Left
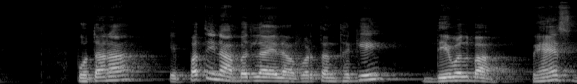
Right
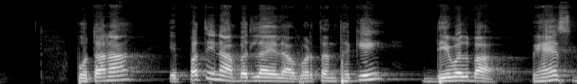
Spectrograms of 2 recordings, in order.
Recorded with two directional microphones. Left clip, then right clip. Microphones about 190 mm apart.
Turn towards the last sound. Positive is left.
turn(degrees=-40)  # may be behind; listen again after turning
